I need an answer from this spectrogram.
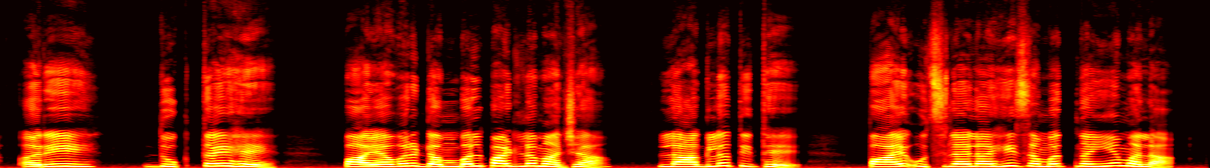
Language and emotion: Marathi, sad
